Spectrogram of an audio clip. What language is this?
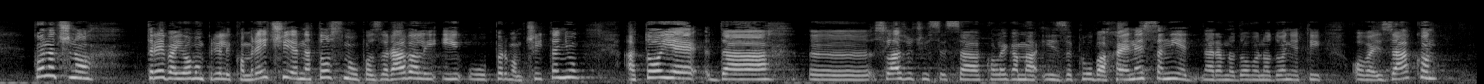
Croatian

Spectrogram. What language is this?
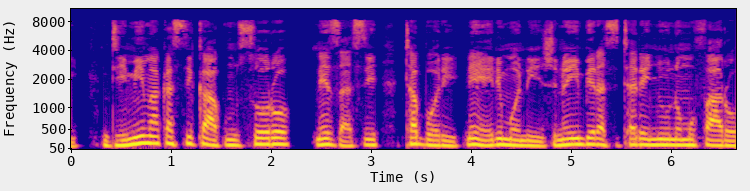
Shona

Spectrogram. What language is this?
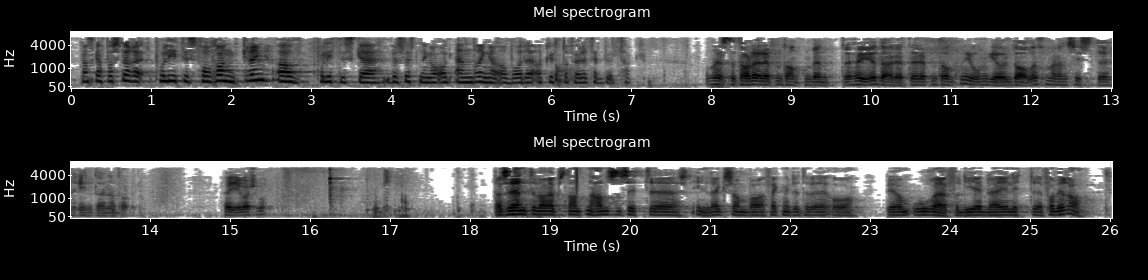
Norwegian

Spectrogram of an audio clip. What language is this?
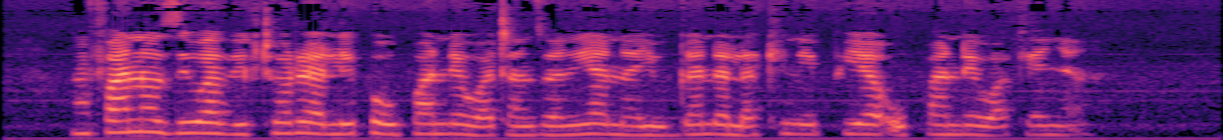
Swahili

